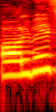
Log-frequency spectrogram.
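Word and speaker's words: all: तो A double L को हम पढ़ते हैं ऑल।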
